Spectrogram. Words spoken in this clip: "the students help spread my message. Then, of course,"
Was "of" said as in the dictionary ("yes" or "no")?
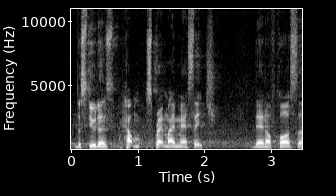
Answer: no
